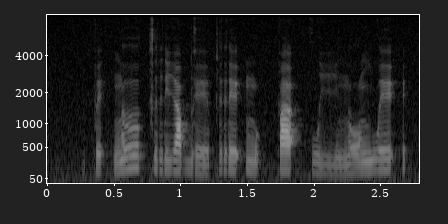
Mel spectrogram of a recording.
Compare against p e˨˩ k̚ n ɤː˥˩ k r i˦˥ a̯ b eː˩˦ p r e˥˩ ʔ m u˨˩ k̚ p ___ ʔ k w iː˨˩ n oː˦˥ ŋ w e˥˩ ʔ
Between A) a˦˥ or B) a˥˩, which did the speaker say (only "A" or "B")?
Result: A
